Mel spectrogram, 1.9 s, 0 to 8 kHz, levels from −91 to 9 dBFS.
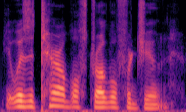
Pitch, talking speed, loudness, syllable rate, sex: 135 Hz, 225 wpm, -18 LUFS, 5.9 syllables/s, male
